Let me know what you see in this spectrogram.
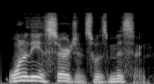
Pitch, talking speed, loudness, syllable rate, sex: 135 Hz, 235 wpm, -17 LUFS, 7.4 syllables/s, male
